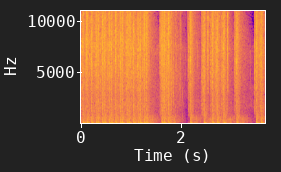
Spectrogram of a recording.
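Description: A light machine gun in the game Pavlov fires in long rapid bursts, loud and close, with two short pauses between sustained strings of shots.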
